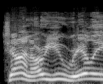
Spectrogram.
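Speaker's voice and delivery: loud, high astonished question; can't believe it, ask loud; amazed question. Retold or imitated. Narrator amazed at reunion.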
